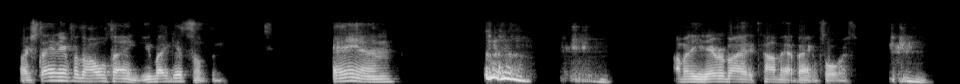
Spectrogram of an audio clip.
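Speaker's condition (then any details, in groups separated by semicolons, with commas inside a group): No condition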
